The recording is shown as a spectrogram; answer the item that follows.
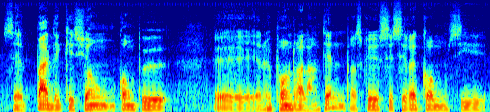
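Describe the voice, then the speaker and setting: A man's voice: low voice, takes it slowly, dark tone, husky. A man, a guest expert on a TV talk show answering viewers' questions, hesitant with many fillers and restarts.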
